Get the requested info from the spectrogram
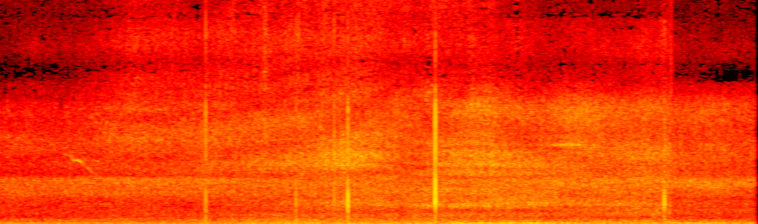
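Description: Single-engine light aircraft's piston engine and propeller running at low power as it taxis at a distance: a low drone that swells a little about halfway through, mixed with wind rumbling on the microphone and a few faint clicks.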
